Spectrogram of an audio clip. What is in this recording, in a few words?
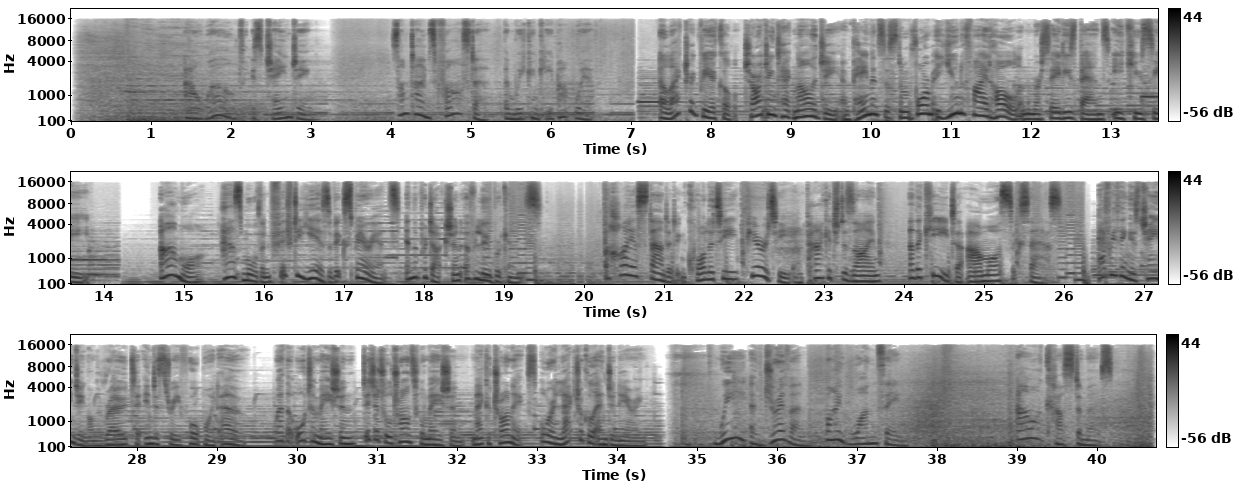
CORPORATE DEMO English International, British voiceover; 40 secs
